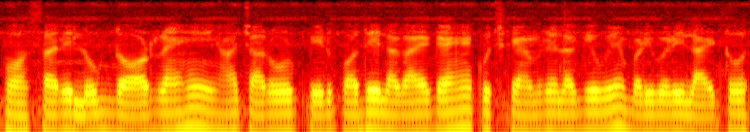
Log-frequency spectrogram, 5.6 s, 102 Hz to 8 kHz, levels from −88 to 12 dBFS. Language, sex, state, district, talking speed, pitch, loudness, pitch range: Hindi, male, Madhya Pradesh, Katni, 245 wpm, 95 Hz, -15 LUFS, 95-100 Hz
